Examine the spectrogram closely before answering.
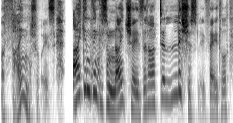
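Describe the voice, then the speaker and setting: A vain, sly vampire spawn for a video game. His delivery is slow and swoops widely in pitch, every phrase arch and sardonic. The sound is close and dry, giving his theatrical drawl full play. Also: wildly swooping pitch, a little mellow, no echo, heavily acted. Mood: arch, teasing. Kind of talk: video game character voice lines.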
